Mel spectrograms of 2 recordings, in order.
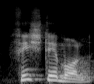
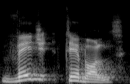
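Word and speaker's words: vegetables: فايلين فايلين قالت كمان ما اسمهاش فيجتيبل اسمها فيجتيبلز فيجتيبلز طبعا الاي سايلنت فيجتيبلز دي اسمها ايه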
